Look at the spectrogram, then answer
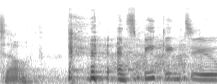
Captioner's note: laughing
